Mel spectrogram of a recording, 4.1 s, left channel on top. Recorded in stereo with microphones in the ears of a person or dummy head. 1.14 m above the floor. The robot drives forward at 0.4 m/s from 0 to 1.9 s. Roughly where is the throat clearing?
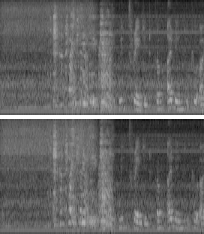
Right.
